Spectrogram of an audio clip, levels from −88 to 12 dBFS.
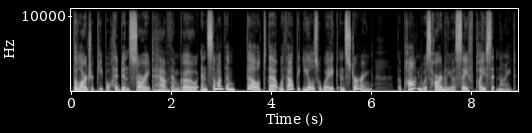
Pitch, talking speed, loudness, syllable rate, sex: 195 Hz, 210 wpm, -18 LUFS, 5.1 syllables/s, female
